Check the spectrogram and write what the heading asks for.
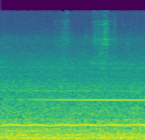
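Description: Inside a V/Line Vlocity diesel multiple unit running at speed: a steady rumble with a steady whine, and a fainter higher whine joining about half a second in, with a few light clinks.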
